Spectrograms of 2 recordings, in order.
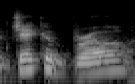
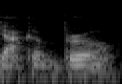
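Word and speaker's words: Jakob Bro: that setting um uh Jacob bro again I'm probably saying it wrong I think it maybe more like yakob Bru or something anyway he's Danish uh he made a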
